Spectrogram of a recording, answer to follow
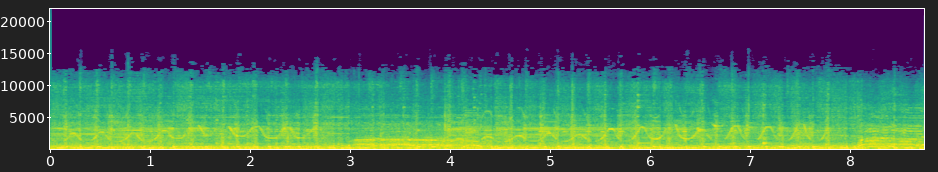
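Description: A live band and a large choir perform a folk-rock song: loud, with drums, a steady low drone and a high wavering line over the top.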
